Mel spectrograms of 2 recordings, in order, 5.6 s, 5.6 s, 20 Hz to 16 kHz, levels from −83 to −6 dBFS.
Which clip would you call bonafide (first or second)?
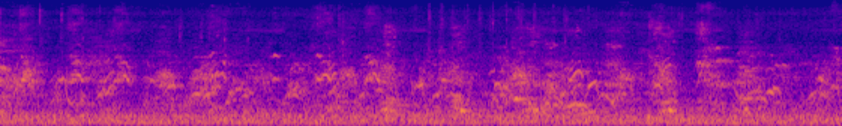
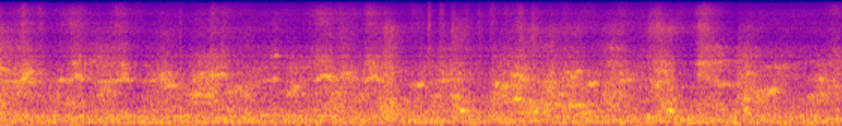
first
